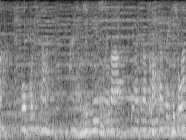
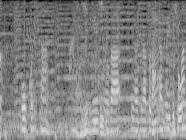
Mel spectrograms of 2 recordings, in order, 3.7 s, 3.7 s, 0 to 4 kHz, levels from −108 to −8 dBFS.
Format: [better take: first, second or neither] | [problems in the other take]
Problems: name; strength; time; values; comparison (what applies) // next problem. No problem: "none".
second | room echo; dies away in 2.5 s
